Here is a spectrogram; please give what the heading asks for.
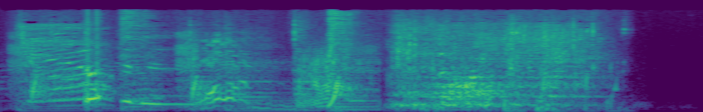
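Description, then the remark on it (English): A voice imitates a toilet flush for about three seconds, with gurgling, pitch-bending vocal sounds followed by a long, noisy rushing whoosh that cuts off abruptly. “That was a terrible... Flush.”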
